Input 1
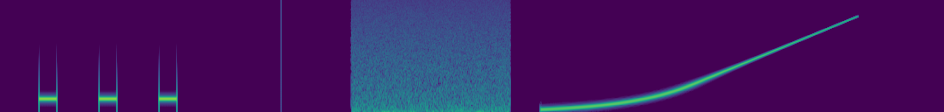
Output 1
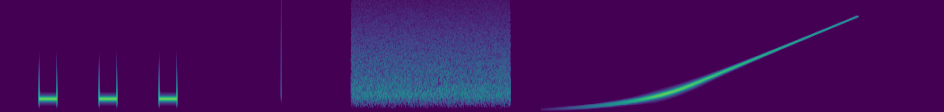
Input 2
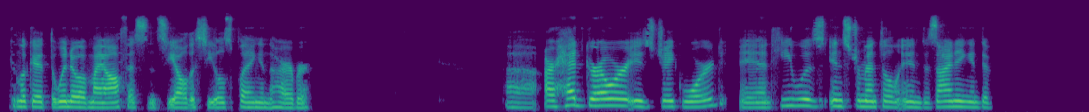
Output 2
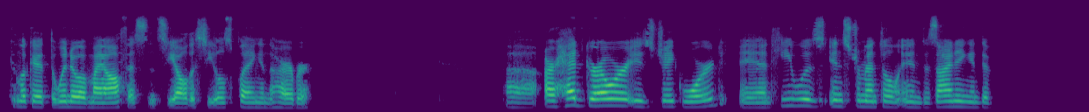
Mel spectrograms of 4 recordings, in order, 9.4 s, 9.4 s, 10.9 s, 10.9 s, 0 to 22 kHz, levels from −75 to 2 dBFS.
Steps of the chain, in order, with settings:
four-pole ladder high-pass 500 Hz, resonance 40%
high-shelf EQ 5,300 Hz −6 dB
level +4.5 dB

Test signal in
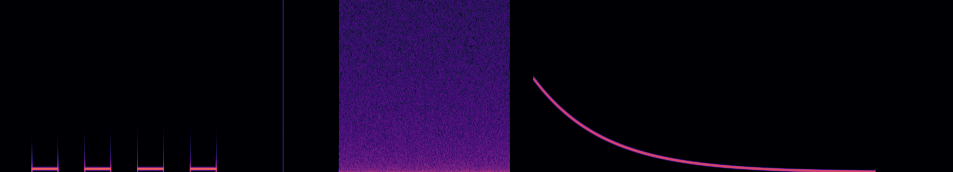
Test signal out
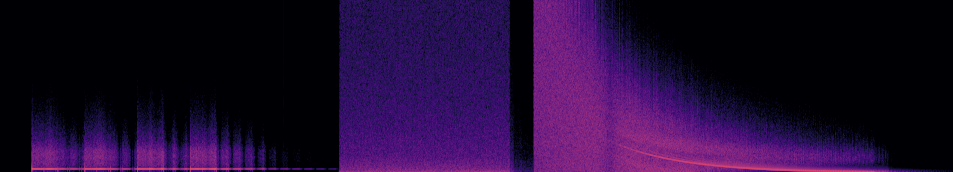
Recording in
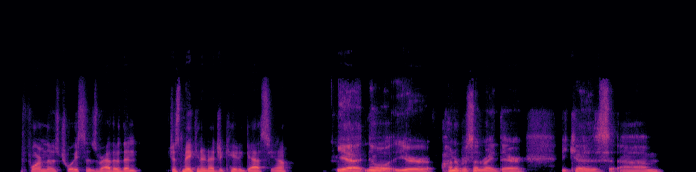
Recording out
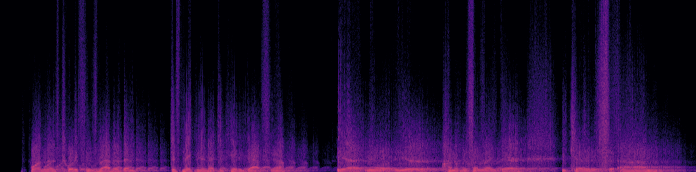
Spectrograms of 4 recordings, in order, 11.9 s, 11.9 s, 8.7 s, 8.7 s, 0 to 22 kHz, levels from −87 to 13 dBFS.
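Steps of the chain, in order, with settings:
downward compressor 8 to 1, threshold −30 dBFS
parametric band 4,000 Hz −8 dB 0.23 octaves
tape delay 149 ms, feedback 75%, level −9 dB, low-pass 3,900 Hz
noise gate −47 dBFS, range −9 dB
short delay modulated by noise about 1,800 Hz, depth 0.078 ms

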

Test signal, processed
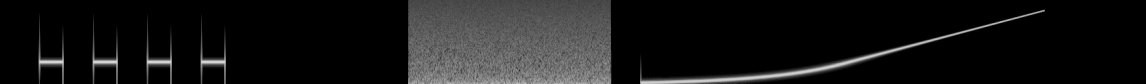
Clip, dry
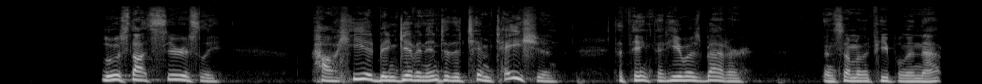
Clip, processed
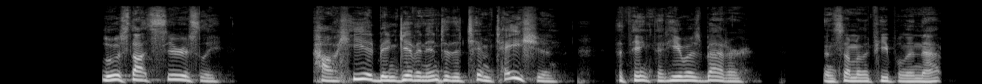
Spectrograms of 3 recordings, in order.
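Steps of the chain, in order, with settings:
noise gate −49 dBFS, range −45 dB
level +7 dB

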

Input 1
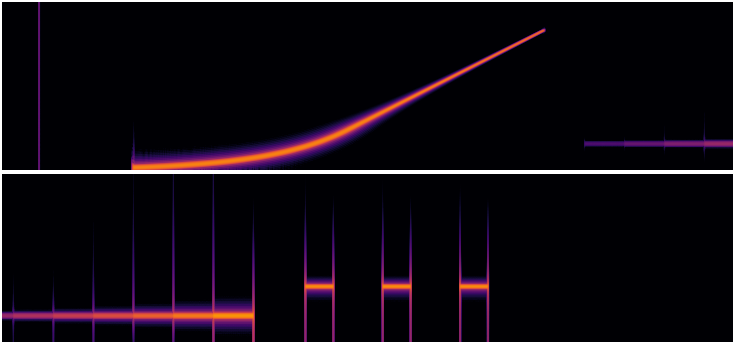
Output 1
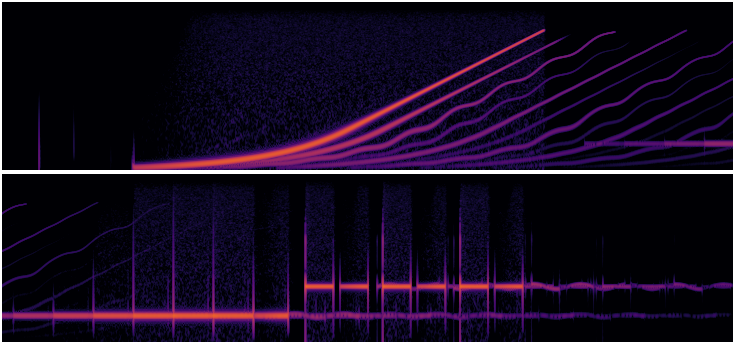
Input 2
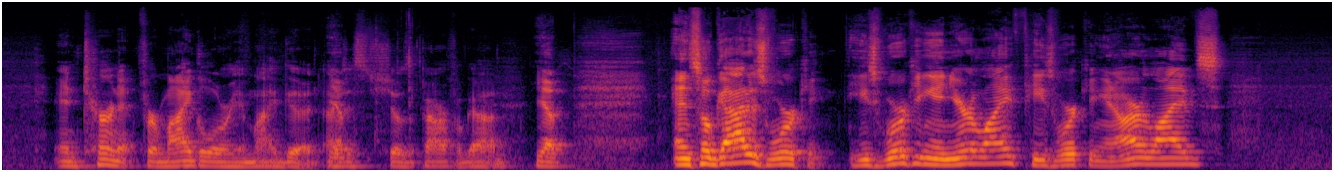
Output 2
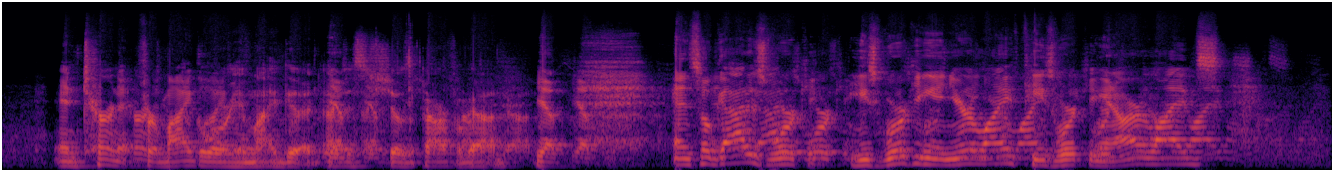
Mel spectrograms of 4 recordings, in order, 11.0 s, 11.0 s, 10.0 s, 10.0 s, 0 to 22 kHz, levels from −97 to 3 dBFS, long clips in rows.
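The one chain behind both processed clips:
meter weighting curve A
far-end echo of a speakerphone 260 ms, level −13 dB
downward compressor 20 to 1, threshold −38 dBFS
noise that follows the level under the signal 31 dB
wave folding −29 dBFS
low-pass that shuts in the quiet parts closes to 580 Hz, open at −41 dBFS
feedback echo with a swinging delay time 535 ms, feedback 56%, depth 98 cents, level −24 dB
level +2 dB

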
